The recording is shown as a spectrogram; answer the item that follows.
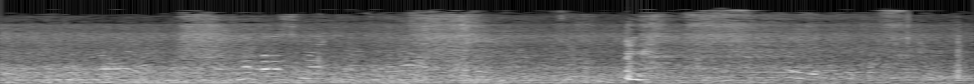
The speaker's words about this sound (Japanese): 右側のドアが開きます。ご注意ください。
